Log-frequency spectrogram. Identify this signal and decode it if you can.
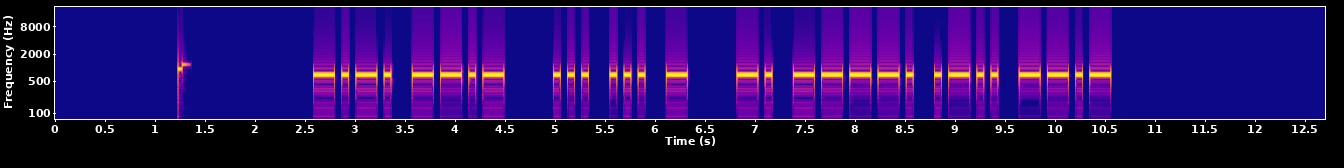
Morse code, heard as a keyed tone, about 17 wpm, 700 Hz. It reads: CQ SST N9LQ
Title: K1USN SST QSO Practice - 17wpm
